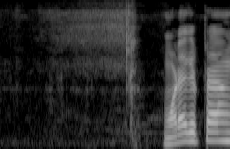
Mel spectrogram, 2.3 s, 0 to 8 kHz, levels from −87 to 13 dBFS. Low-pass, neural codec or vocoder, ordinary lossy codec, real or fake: none; none; none; real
